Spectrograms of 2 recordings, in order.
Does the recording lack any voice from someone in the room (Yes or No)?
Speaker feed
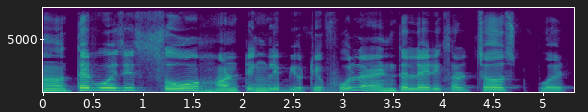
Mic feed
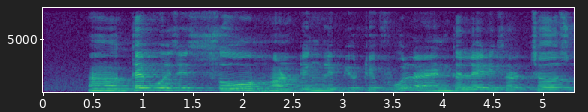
Yes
